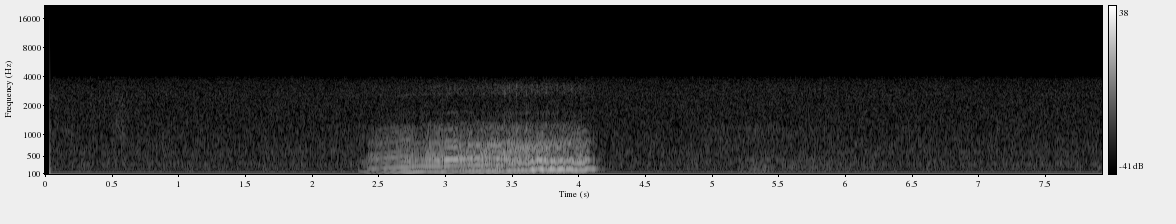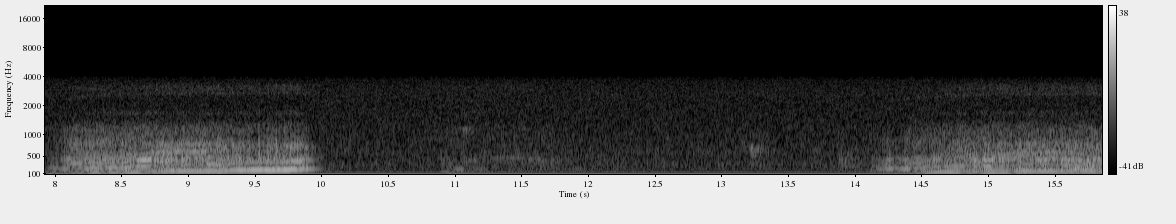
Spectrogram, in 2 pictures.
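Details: Pet sleeping deeply, snoring loudly enough to be heard from upstairs: three slow, low, rumbling snores roughly every six seconds with quiet gaps; snoring.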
